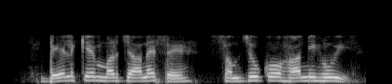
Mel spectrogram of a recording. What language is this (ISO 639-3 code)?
hin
